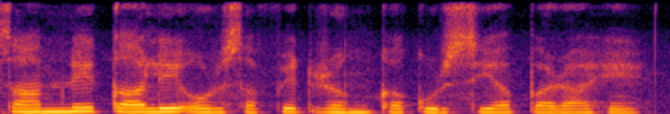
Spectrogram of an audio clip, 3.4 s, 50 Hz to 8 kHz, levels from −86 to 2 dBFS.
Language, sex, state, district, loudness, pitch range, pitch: Hindi, female, Arunachal Pradesh, Longding, -15 LUFS, 225-245 Hz, 230 Hz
